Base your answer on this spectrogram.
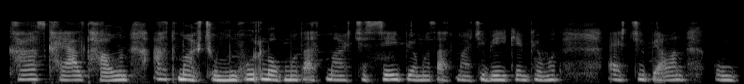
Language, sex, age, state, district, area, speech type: Kashmiri, female, 18-30, Jammu and Kashmir, Kulgam, rural, spontaneous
